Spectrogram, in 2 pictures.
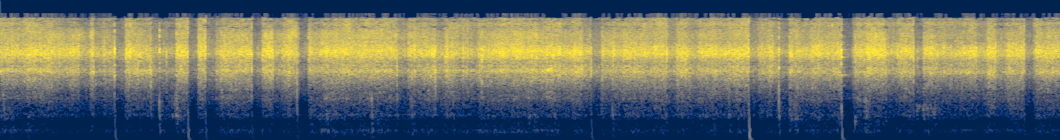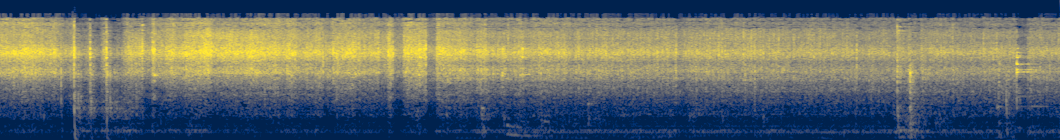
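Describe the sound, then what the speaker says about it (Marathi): Fenugreek leaves with salt are stirred in a hot pan, a steady broadband sizzle and frying hiss running throughout with faint scraping strokes of the spoon, close and continuous with no talk. "आता आपल्याला असं मिक्स करून घ्यायचं"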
